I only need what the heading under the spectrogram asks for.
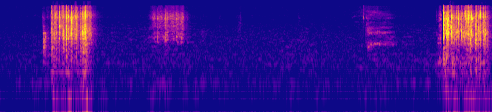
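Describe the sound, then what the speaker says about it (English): Tarot cards being shuffled by hand in four separate bursts, two of them louder and longer, with quiet pauses between them and no talking. "now I like to think about the question while I shuffle again."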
